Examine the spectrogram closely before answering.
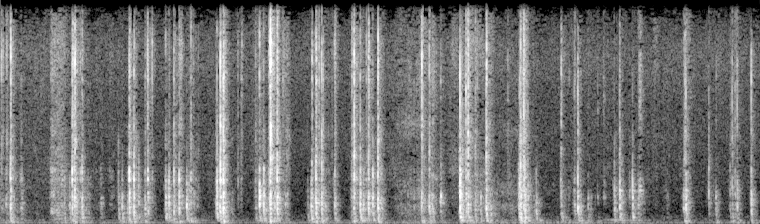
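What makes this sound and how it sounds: Fingers tap the outer wall of a hollow, perforated, fabric-laminated drum lamp shade, heard from inside the shade. The taps are soft, dull and dry, coming in an uneven, quick patter with no ringing. A faint low hum runs steadily underneath.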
